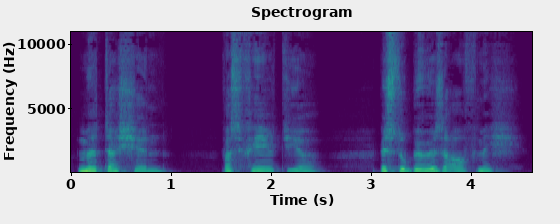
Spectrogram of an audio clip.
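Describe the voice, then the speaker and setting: A man's voice: high-pitched, fairly even intonation, a little slow, pitched above the performer's own voice. A man voicing a frightened young man turned into a dwarf, pleading anxiously in a storybook reading. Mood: bewildered.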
